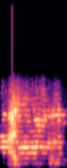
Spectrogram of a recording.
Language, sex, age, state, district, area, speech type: Urdu, male, 30-45, Uttar Pradesh, Gautam Buddha Nagar, rural, conversation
